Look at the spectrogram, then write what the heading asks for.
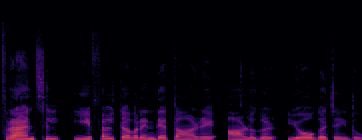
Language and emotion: Malayalam, neutral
